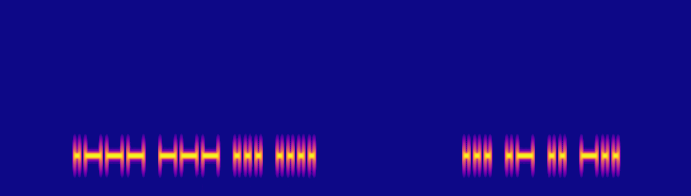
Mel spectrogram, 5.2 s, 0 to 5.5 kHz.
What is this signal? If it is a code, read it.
Morse code, heard as a keyed tone, about 30 wpm, 550 Hz. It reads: JOSH SAID
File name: Ultimate Word List / 30WPM Ultimate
